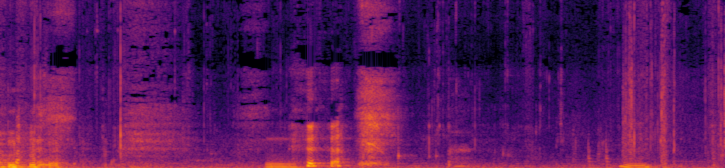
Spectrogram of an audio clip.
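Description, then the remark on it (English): Someone chews the last bite of food, with moist, squishy bites and soft crunches, broken by a few short muffled vocal sounds. “And that's the end of the last bite, it's just like a sunset.”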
